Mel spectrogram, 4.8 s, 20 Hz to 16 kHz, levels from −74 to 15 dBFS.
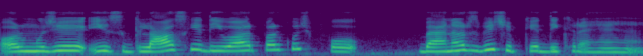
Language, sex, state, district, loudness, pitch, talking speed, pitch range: Hindi, female, Odisha, Sambalpur, -17 LUFS, 275 Hz, 185 wpm, 245-300 Hz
